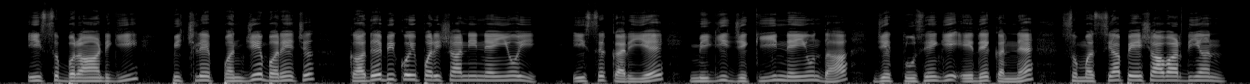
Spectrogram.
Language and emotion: Dogri, surprised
